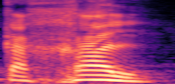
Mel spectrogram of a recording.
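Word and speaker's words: קהל: Aunque en el hebreo se pronuncia un poco feo la J o la H, se pronuncia como si estuvieras haciendo gárgaras. Se pronuncia cajal de esta manera.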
